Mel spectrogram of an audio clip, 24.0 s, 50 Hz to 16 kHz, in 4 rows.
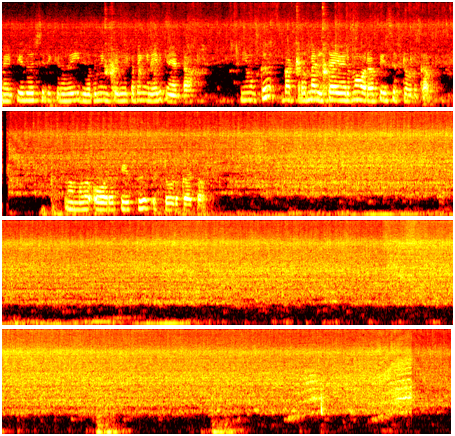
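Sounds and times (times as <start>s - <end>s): chicken sizzling in a pan: 0.0s - 24.0s.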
